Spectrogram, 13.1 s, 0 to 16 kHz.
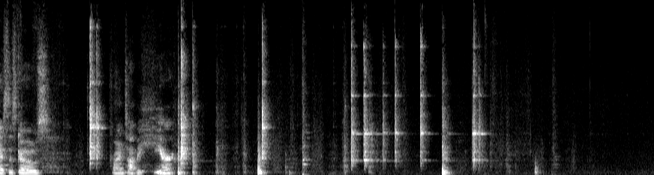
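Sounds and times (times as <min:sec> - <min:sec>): metal parts clinking and knocking: 0:07.0 - 0:09.9.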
